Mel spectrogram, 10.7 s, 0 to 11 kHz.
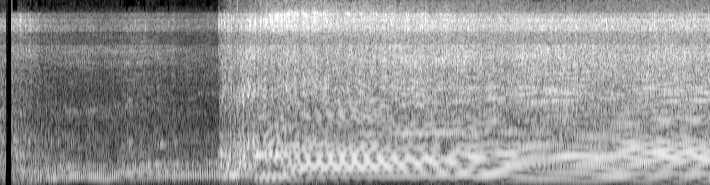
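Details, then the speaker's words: Yamaha NMAX bored up to 180cc with 34mm throttle body and 140 injector, valve clearance recently corrected: clean climbing drone held at full throttle, no misfire; AFR good, healthy normal run. "Jadi, begini, AFR-nya oke. Ini sangat bagus. Menggunakan 140."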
